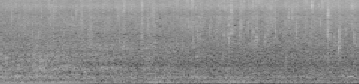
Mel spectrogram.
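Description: Heavy rain pouring down onto open dirt ground, a steady even hiss. A low rumble of wind on the microphone dies away about a second in.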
